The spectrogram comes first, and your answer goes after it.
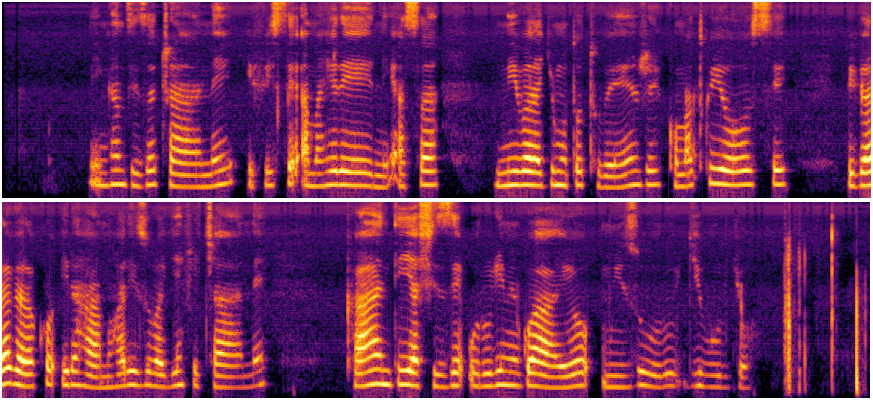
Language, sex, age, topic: Rundi, female, 25-35, agriculture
